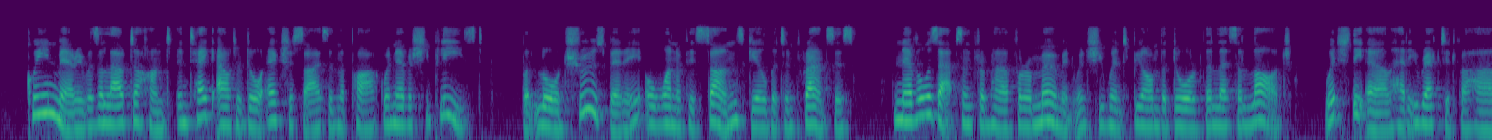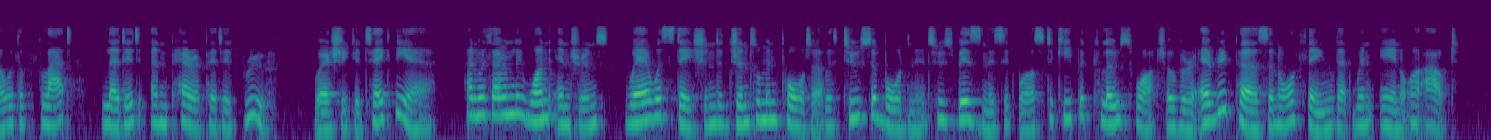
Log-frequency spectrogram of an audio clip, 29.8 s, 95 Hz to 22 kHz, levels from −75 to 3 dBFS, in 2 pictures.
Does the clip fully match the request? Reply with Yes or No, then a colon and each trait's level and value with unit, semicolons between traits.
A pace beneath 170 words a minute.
No: average, 200 wpm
